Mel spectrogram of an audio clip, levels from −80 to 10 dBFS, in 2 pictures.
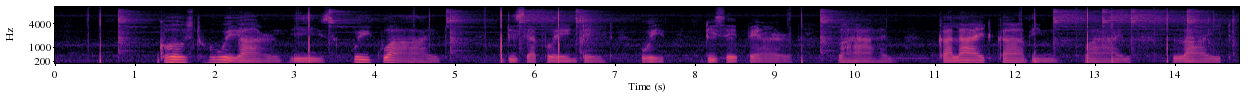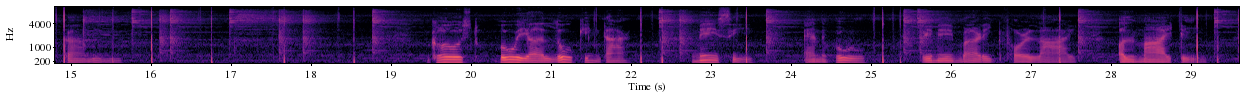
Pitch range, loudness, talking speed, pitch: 105-125 Hz, -32 LUFS, 60 wpm, 115 Hz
